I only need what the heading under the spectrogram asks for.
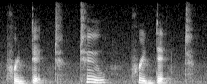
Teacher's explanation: el énfasis recae en ¿qué? En la segunda sílaba.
